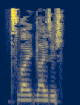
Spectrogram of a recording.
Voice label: "zweigleisig", German; adjectives

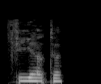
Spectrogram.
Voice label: "vierte", German; adjectives

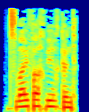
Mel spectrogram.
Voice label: "zweifachwirkend", German; adjectives

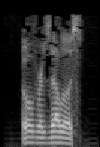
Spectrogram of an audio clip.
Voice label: "overzealous", English; adjectives

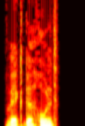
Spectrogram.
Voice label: "weggeholt", German; adjectives

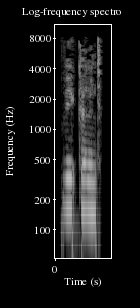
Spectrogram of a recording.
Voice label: "wickelnd", German; adjectives

